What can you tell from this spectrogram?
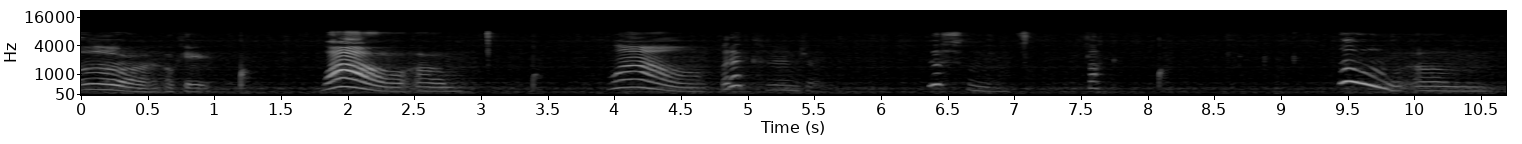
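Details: Adult woman with tics, including physical gestures, jerking and inappropriate vocalizations she tries to suppress; repeated interjections ('wow') and swearing occur mid-speech; vocal tics.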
